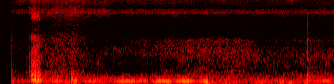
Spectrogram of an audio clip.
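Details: Kokoa, a Bengal cat, indoors while being given scritchies, purring as a low steady rumble. The rumble swells and fades over a few seconds, with a brief louder rustle near the start.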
